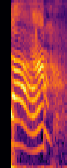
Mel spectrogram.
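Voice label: "da3", Mandarin Chinese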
